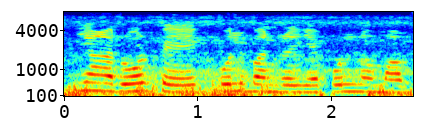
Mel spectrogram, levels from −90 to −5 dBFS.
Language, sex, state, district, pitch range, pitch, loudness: Urdu, female, Andhra Pradesh, Anantapur, 230-255 Hz, 245 Hz, -19 LUFS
